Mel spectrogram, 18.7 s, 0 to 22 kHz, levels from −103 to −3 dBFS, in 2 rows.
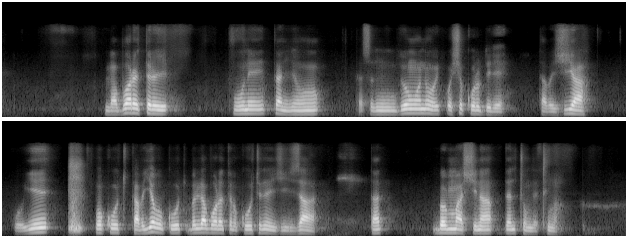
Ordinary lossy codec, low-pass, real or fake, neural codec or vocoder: MP3, 96 kbps; 9.9 kHz; fake; codec, 24 kHz, 0.9 kbps, WavTokenizer, large speech release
